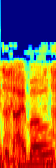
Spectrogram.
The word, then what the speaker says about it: Nanaimo: Joining us down the line from Nanaimo, British Columbia. Did I say that correctly? – Nanaimo.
